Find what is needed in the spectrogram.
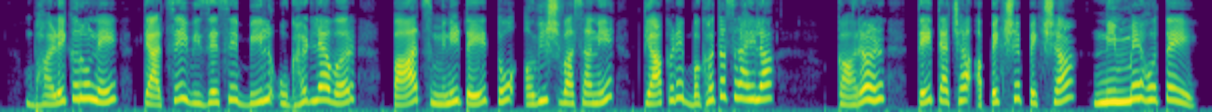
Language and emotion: Marathi, surprised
